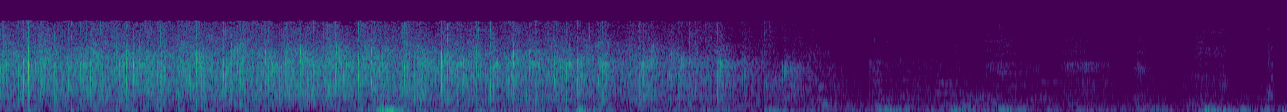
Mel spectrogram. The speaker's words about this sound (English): And at this time, I'd like to give another warm round of applause for our veterans. Again, thank you.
